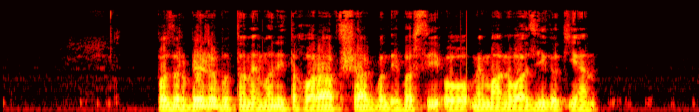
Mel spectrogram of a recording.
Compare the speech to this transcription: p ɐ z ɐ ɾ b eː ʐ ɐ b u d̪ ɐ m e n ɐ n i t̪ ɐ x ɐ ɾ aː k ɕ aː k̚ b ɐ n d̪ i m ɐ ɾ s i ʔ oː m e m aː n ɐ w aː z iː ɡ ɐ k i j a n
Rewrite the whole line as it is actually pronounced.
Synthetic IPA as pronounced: p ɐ z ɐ ɾ b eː ʐ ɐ b u t̪ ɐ m e m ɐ n i t̪ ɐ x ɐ ɾ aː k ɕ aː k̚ b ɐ n d̪ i b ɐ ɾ s i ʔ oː m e m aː n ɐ w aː z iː ɡ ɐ k i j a n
